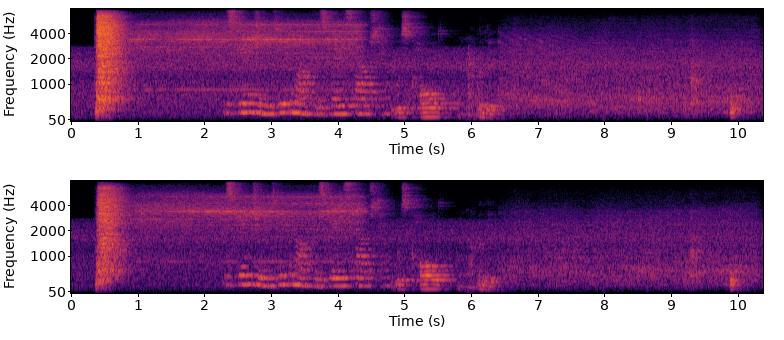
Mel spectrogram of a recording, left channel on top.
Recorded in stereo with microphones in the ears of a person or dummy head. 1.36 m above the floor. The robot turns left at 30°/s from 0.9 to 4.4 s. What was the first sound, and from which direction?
A crack, 40° left (ahead or behind).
